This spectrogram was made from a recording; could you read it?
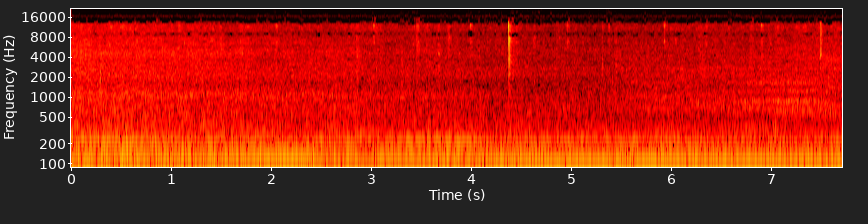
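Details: Car on cheap Temu knock-off Flowmaster two-chamber mufflers, replacing 15–20-year-old Flowmaster 40 series: a steady, deep exhaust rumble on the drive-by with no rattle or buzzing. It sounds no different from before, just without the rattle; a healthy exhaust.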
